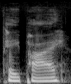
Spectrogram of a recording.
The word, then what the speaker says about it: Papai: Um, it is probably commonly mispronounced very because it's spelled P A P A I and it sounds like pay pie.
